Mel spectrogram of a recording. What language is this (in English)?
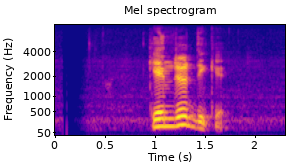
Bangla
